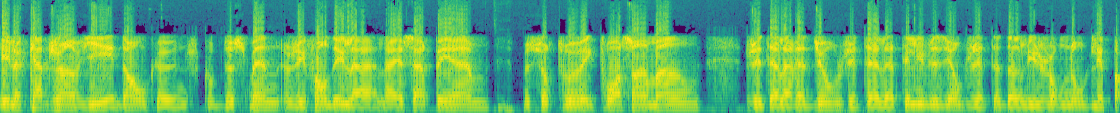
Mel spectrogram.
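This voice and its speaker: Against a quiet background, a man speaks at a moderate pace with a medium pitch. His tone is bright and sharp, with ordinary pitch variation. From Quebec City. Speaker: former radio host. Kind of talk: testimony.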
